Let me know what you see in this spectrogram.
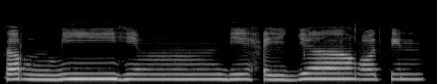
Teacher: ketika ada mim sukun bertemu dengan huruf ba, setelahnya ada huruf ba, maka itu adalah ikhfa syafawi dan bacaannya samar atau digunnah.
